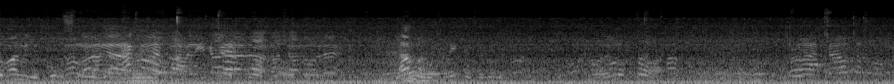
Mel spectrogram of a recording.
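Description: A man calls out directions from nearby outdoors.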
